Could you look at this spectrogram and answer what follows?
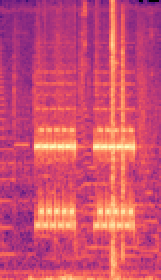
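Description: A telephone rings in the Surgeon Simulator video game, two electronic ring bursts of about half a second each with a short gap between, clear and fairly close, with a brief click during the second ring.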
